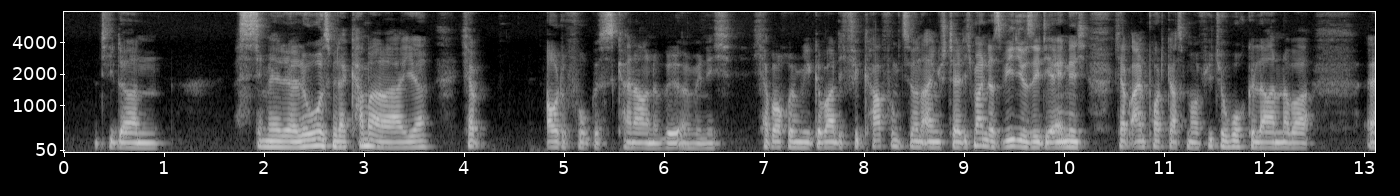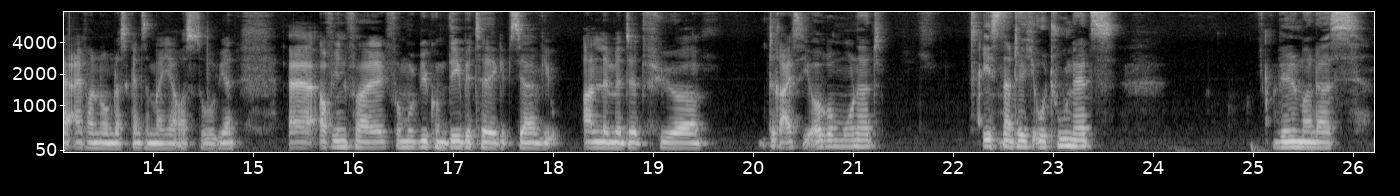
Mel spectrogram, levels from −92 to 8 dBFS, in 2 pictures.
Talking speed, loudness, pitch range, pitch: 175 wpm, -20 LUFS, 105-125 Hz, 115 Hz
